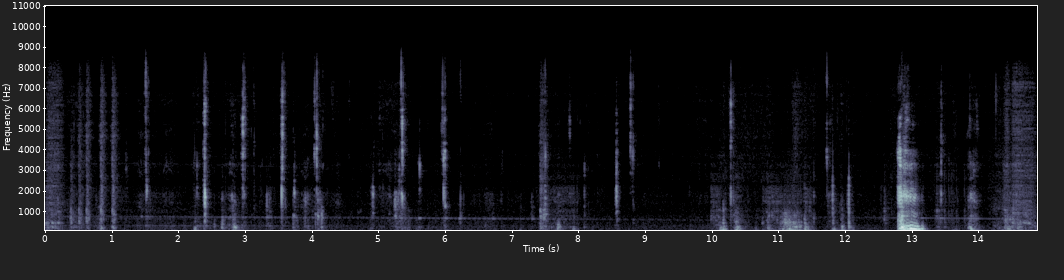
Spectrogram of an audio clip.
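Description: Close-up eating mouth sounds: a scattered string of short, sharp chewing and lip-smacking clicks, with one louder low thump near the end.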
